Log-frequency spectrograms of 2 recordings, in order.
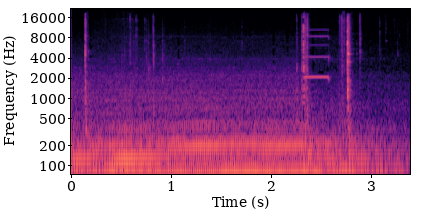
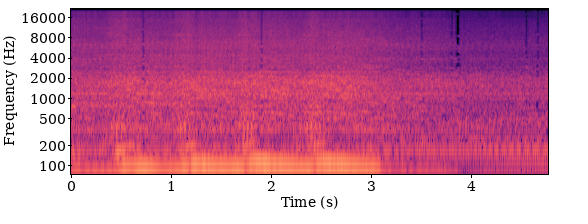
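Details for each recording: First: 1988 Toyota Corolla after partial carburetor rebuild, idling in drive: low, even hum with steady beat and no misses, running on all four cylinders; normal idle, idle drops in reverse, no coolant or fuel leaks. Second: 1988 Toyota Corolla after new replacement carburetor installed, not yet fully warm: engine revs then settles to an even but slightly fast idle; high idle, carburetor idle speed needs adjustment.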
